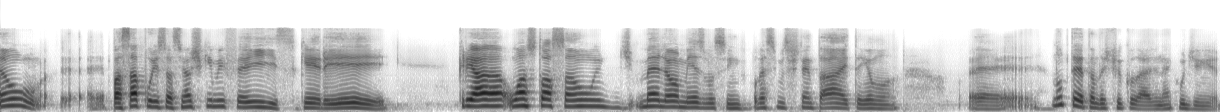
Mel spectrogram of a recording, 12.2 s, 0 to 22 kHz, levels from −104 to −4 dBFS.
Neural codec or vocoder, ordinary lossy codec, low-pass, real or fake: codec, 16 kHz, 1 kbps, X-Codec, HuBERT features, trained on LibriSpeech; none; none; fake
